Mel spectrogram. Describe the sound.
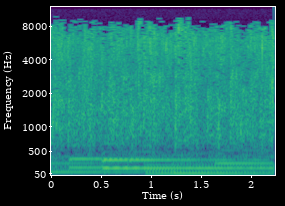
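A church audience claps after a sermon, a dense, even wash of applause under sustained held keyboard chords.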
